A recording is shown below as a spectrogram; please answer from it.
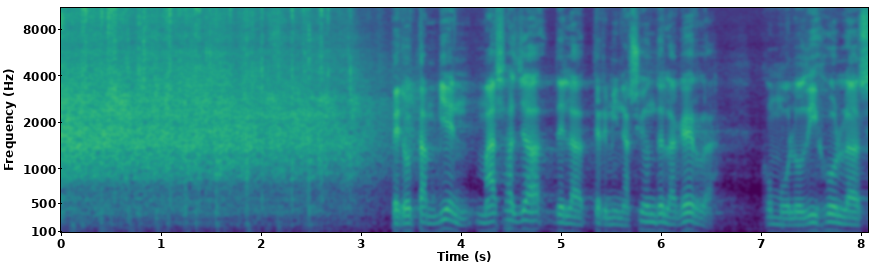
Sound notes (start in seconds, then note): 3.6 speaking in foreign language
